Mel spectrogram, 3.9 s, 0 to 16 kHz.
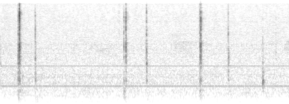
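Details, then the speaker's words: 1993 Cadillac Allante Northstar V8 with P030 idle speed control code, key on engine off, scan-tool ISC motor extend command: faint sharp ticks in small bursts, motor steps but pintle not extending; idle speed control motor not extending. "okay. I can hear it moving. It's trying to move. The pintle is not extending. That's the sound I was hearing before."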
